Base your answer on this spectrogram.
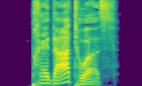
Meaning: genitive singular of Prädator
- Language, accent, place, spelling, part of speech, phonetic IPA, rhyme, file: German, Germany, Berlin, Prädators, noun, [pʁɛˈdaːtoːɐ̯s], -aːtoːɐ̯s, De-Prädators.ogg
